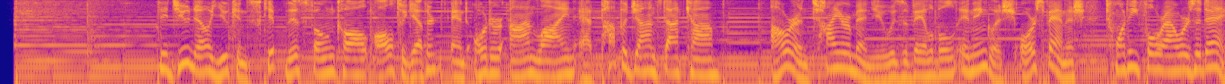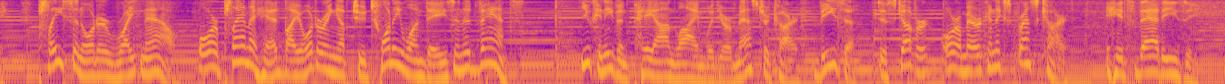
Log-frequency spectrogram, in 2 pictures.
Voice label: On Hold; Papa Johns

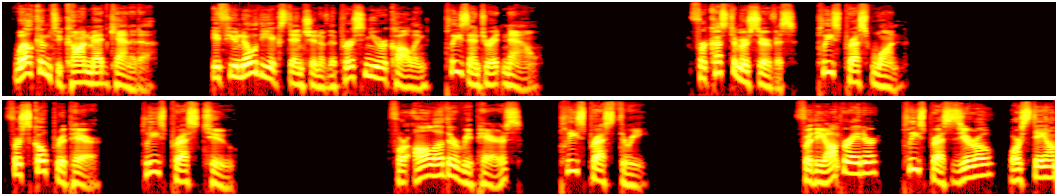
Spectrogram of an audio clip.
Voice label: PHONE GREETINGS ENGLISH; CONMED

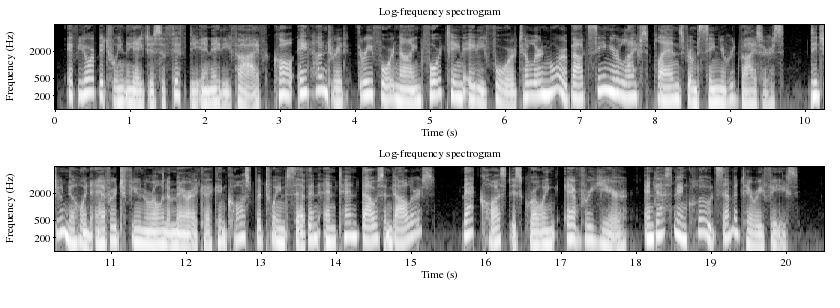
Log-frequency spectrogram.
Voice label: senior

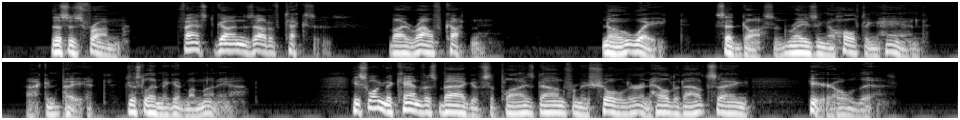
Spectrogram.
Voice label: Non Union Adult Male Audio Book; Fast Guns

